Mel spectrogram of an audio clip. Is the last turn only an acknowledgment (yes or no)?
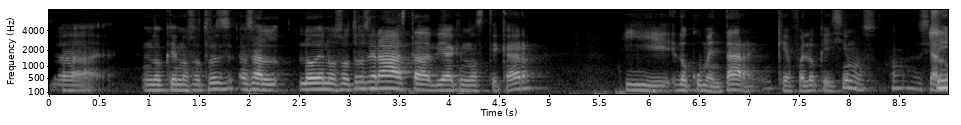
no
